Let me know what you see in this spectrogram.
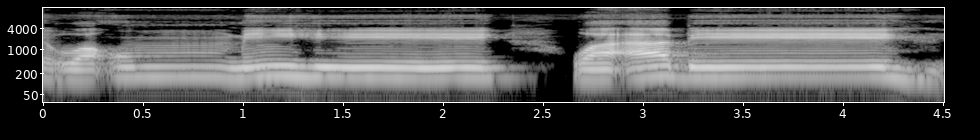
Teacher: میم مشددہ غنہ کریں گے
